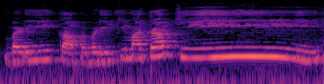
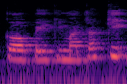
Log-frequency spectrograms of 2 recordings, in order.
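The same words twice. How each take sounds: First: Final की held very long; long, drawn-out ee in की; long vowel. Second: Final की cut short; short ee sound in the last की; short vowel. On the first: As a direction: stretch the last की right out. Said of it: "तो ऐसे pronounce करेंगे". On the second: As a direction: end on a brief, quick की. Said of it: "sound कैसे pronounce करेंगे?". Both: Shown as a demonstration.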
